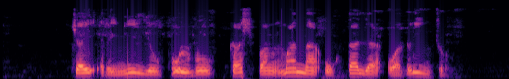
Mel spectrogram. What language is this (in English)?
Southern Pastaza Quechua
